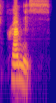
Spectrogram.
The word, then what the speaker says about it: premise: Second syllable is is premise is.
